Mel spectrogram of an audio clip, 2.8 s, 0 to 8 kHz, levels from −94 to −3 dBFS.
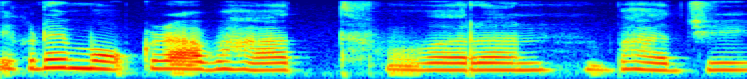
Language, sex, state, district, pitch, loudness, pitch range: Marathi, female, Maharashtra, Solapur, 235 Hz, -18 LUFS, 235-265 Hz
